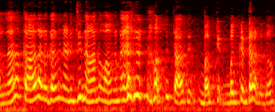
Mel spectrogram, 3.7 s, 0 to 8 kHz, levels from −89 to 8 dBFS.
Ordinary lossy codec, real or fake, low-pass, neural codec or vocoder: none; fake; none; codec, 16 kHz, 16 kbps, FreqCodec, larger model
